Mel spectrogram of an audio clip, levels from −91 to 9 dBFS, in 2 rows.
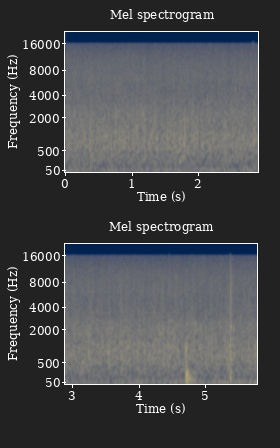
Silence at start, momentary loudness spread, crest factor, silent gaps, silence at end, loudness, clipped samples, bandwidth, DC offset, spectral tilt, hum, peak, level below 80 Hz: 0 s; 2 LU; 24 dB; none; 0 s; -27 LUFS; under 0.1%; 16.5 kHz; under 0.1%; -2 dB/octave; none; -4 dBFS; -46 dBFS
